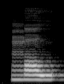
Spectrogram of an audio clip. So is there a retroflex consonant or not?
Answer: no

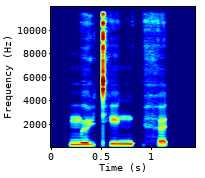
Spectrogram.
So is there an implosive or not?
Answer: no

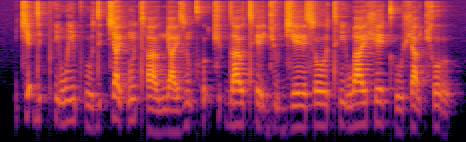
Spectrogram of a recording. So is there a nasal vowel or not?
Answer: yes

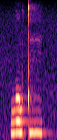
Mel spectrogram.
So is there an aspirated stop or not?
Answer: no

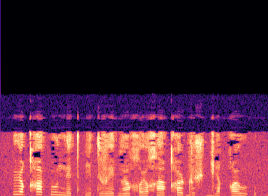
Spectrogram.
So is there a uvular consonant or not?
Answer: yes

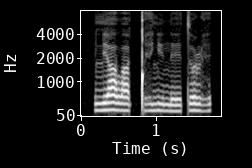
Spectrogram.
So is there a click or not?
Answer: yes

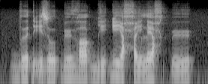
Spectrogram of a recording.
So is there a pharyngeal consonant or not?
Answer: yes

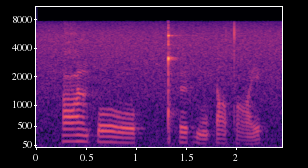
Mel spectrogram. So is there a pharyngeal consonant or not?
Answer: yes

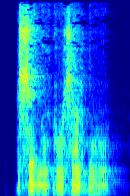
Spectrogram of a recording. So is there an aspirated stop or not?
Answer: no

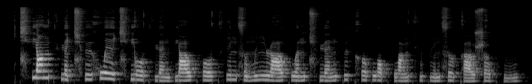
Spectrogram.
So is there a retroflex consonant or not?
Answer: yes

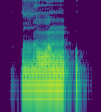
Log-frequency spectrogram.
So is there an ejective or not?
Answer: no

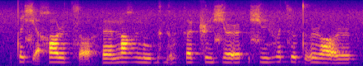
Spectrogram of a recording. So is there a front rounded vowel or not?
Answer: yes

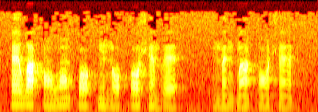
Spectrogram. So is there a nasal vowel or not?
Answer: yes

